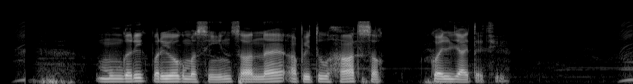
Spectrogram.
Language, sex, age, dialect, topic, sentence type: Maithili, male, 18-24, Southern/Standard, agriculture, statement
